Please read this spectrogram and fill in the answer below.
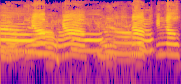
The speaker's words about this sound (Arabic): مياو مياو، اسمعوا اسمعوا يا قطط الصغار، سوف أخرج وأعود بسرعة. مياو مياو، ألا تأكل معنا يا ماما؟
